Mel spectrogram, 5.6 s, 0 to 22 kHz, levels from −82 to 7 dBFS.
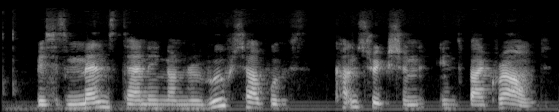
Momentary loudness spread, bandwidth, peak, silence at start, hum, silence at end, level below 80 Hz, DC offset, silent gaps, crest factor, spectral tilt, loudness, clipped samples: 12 LU; 15 kHz; -2 dBFS; 0.15 s; none; 0.25 s; -62 dBFS; under 0.1%; none; 18 dB; -5 dB/octave; -19 LUFS; under 0.1%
